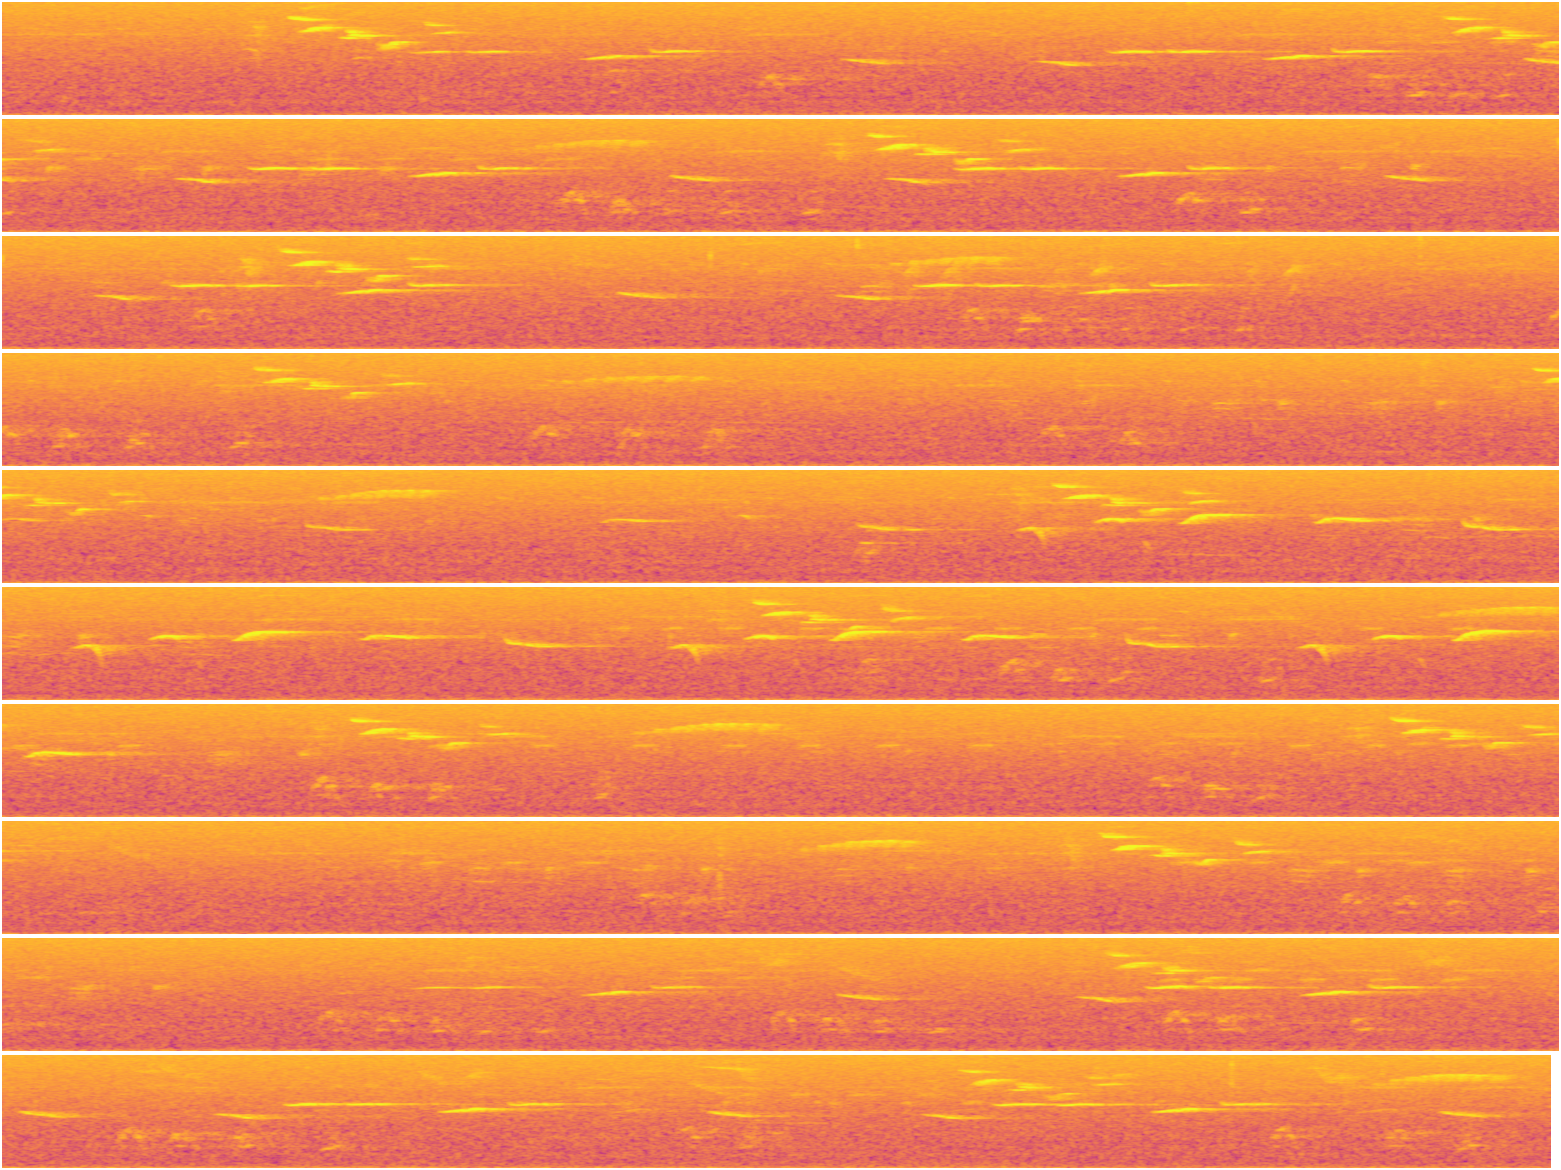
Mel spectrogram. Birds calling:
Tropical Kingbird (Tyrannus melancholicus), Orange-billed Nightingale-Thrush (Catharus aurantiirostris), Yellow-backed Oriole (Icterus chrysater)

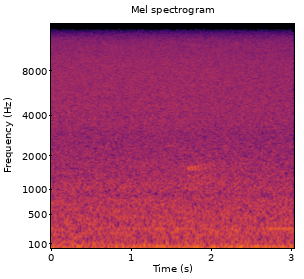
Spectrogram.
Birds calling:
Red-bellied Woodpecker (Melanerpes carolinus)

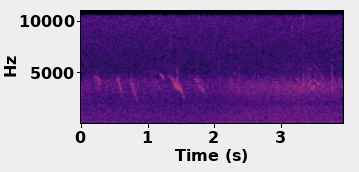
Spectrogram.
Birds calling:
Eurasian Skylark (Alauda arvensis), Hawaii Amakihi (Chlorodrepanis virens)

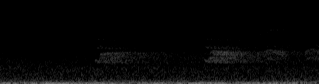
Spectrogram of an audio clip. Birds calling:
Red-bellied Woodpecker (Melanerpes carolinus), Eastern Phoebe (Sayornis phoebe), American Crow (Corvus brachyrhynchos)

